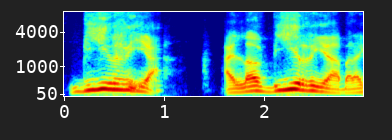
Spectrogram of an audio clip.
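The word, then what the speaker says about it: birria: I always say beria. I say it wrong. Sorry to you uh native Spanish speakers. Birya.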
